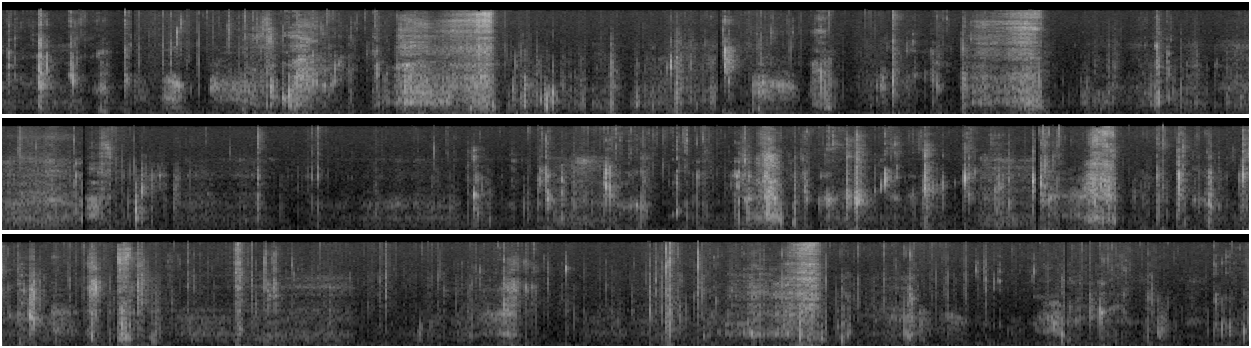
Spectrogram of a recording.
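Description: Close-miked eating of sauce-coated fried chicken drumsticks: crunchy bites into the coating and wet, sticky chewing in irregular bursts as the meat is pulled from the bone.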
